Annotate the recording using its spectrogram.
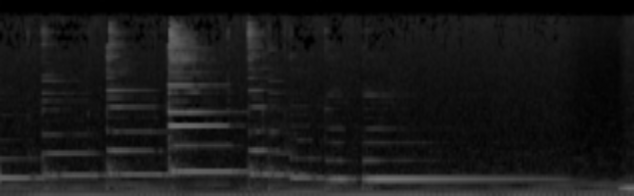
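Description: Archtop guitar playing a single-note line from the C auxiliary diminished blues scale (an eight-note scale). The line climbs note by note to its highest note about two seconds in, then steps back down and ends on a long ringing note.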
